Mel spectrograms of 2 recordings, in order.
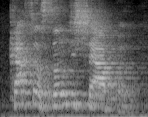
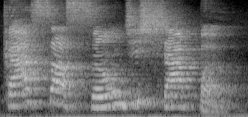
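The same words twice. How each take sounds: First: It is said quickly. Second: It is said at a normal speaking pace.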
